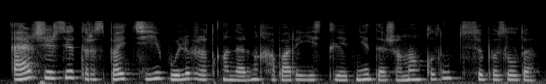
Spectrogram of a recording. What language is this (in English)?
Kazakh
